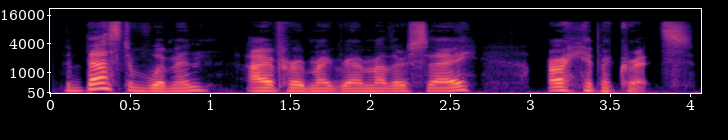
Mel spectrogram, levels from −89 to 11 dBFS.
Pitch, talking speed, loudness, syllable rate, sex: 145 Hz, 175 wpm, -20 LUFS, 4.3 syllables/s, male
